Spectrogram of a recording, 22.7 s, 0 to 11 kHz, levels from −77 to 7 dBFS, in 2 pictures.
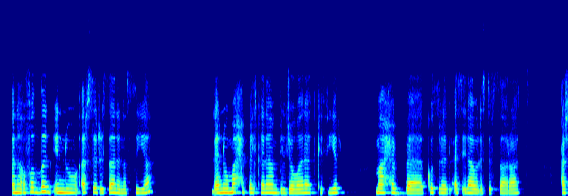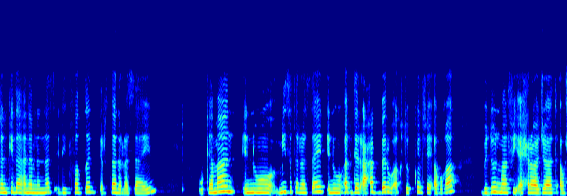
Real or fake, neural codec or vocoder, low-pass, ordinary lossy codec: real; none; 7.2 kHz; Opus, 32 kbps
